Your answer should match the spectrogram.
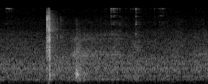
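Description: A sharp click about half a second in, then a softer one, over a steady background hiss.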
